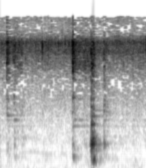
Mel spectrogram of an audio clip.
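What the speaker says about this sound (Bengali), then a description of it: "পেঁয়াজ অত ভাজা যাবো না," Onions fry in a pan for a thin mutton curry with ash gourd, a loud, steady hiss of sizzling close by, broken by a few scraping stirs.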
